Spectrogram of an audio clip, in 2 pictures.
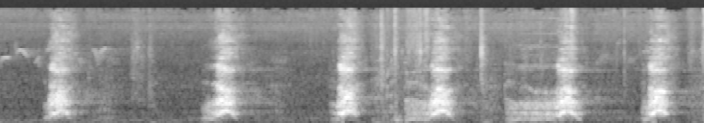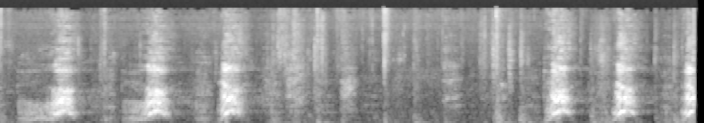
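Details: A scared Golden Retriever in the United States barks at a pelican-shaped pool floatie, giving a steady run of loud, sharp barks, roughly one every second.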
